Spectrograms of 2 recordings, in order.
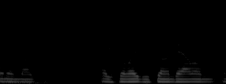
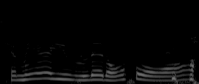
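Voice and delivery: put-on grandpa voice, higher and louder; 9 semitones higher, 8 dB louder than usual. Acting out a grandpa in a kink scene for a laugh: acting as a grandpa. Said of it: "You'd just be like".

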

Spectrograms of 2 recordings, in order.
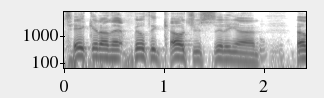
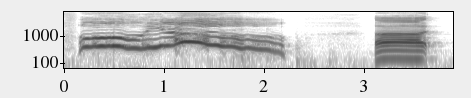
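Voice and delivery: very high, shrill, swooping put-on voice, stretched opening; 5 dB louder than usual. Answering a listener's podcast request, in a Paul Bear voice. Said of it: "give me a oh yeah in Paul Bear voice".

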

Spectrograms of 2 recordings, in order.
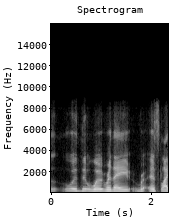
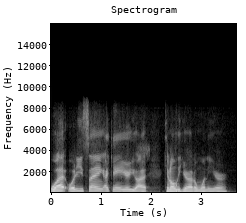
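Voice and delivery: ordinary talk, nothing marked

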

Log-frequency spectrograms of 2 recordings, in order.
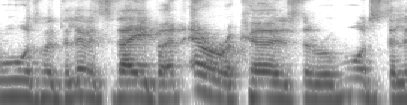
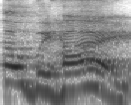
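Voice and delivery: very loud, high-pitched, belted out; 6 semitones higher, 11 dB louder than usual. Answering a remark about sounding like Austin Powers: Austin Powers voice. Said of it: "We don't all sound like Austin Powers".

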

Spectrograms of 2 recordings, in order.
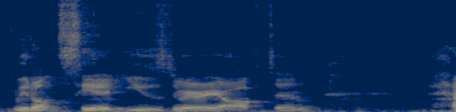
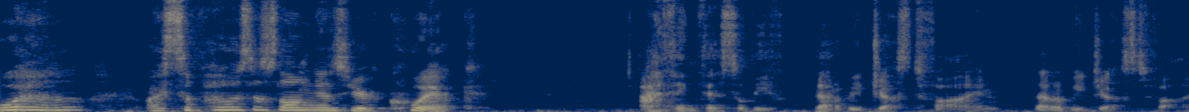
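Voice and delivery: put-on very sweet feminine voice; 7 semitones higher than usual. Retelling a scene, the speaker voices a woman heard from a room; very sweet feminine voice. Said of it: "very feminine, sweet voice".

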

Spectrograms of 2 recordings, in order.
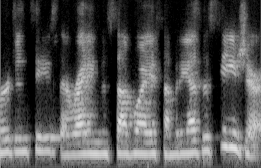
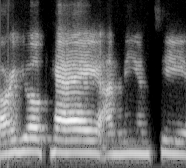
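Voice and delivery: plain

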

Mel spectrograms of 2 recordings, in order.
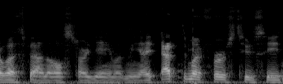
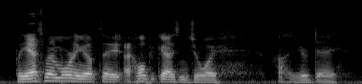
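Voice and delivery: worn-out, weary, beat-sounding voice; 3 semitones higher than usual. Wrapping up a morning update to viewers, in a tired voice. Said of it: "I sound very tired".

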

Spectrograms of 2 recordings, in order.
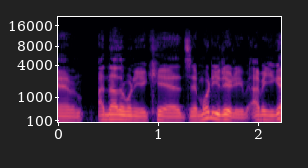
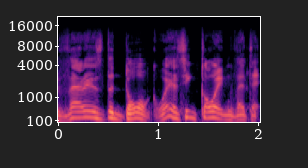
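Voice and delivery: put-on German-accented voice, raised pitch; 5 semitones higher, 4 dB louder than usual. Retelling what the dog trainer says: imitating a German accent. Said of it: "She's got the German accent. She's like".

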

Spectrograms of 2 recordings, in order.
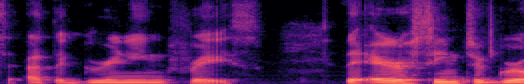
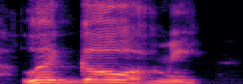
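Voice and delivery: raspy, grumbling snarl, pitched up; 7 semitones higher than usual. The dummy struggles as [name] grabs him around the waist: raspy deep snarl. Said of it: "he snarled, his raspy, deep grumble of a voice".

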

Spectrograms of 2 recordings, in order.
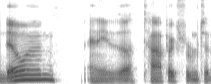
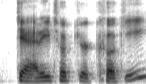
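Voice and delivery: very loud, carrying voice for all to hear; 4 semitones higher, 9 dB louder than usual. A father quoting his wife's reply to their child, retelling her saying it loudly. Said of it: "And she'll say it loudly".

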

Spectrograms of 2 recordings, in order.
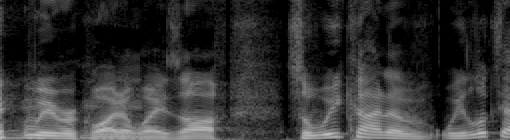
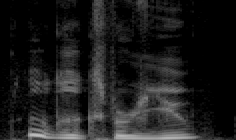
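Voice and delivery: puppet-style frog voice making an owl hoot; 4 semitones higher than usual. Describing an owl sound they heard, doing Kermit doing an owl call. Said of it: "Kermit doing his best owl impression".

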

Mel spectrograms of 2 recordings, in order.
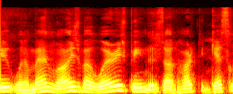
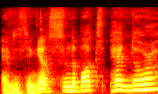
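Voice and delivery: acted scandalised, outraged, indignant, with rising pitch; 3 semitones higher than usual. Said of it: "It's the way he delivers it".

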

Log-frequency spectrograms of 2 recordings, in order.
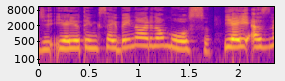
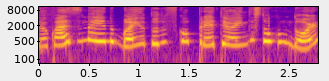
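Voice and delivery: put-on sobbing, tearful, high-pitched and loud; 5 semitones higher, 5 dB louder than usual. Speaker retelling what she said to her mom, imitating her own crying. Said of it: "chorando pra minha mãe".

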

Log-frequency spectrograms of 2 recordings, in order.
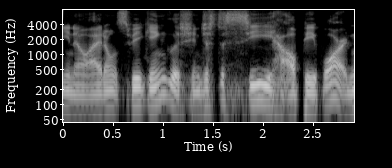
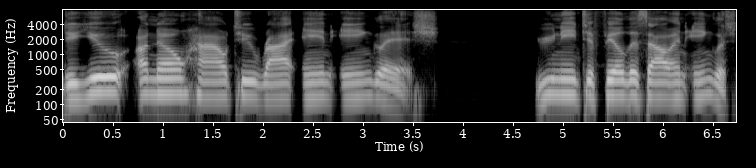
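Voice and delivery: raised, high-pitched voice; 7 semitones higher than usual. Retelling how a lady spoke to a man holding up a long line, imitating her raising her voice. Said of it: "the lady starts raising her voice".

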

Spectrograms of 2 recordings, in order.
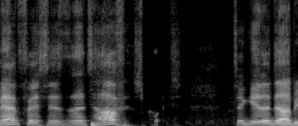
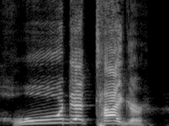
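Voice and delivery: put-on Bayou accent, very high, raised pitch; 12 semitones higher, 6 dB louder than usual. Introducing the next team with an impression: Brian Kelly doing a Bayou accent. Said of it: "my impression of Brian Kelly doing a fucking Bayou accent".

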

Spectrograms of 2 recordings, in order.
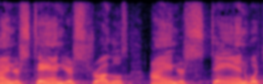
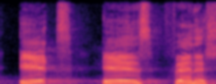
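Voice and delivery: really loud, said all together with a crowd; 4 semitones higher than usual. Leading the congregation in saying the words together, really loud. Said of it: "say it with me, really, really loud".

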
